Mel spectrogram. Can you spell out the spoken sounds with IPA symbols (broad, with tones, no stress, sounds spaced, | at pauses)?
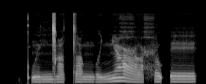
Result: kʷʼ ẽ˩ ŋ͡ǀ i˩ tˤ u˩ ŋʷ ɤ˩ ɲ ẽ˥ ʕ ɤ˩ ħ u˧ ʔ e˧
